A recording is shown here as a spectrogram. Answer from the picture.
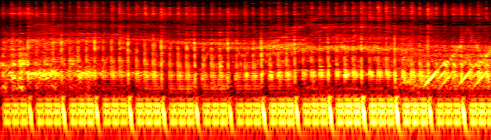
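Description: Psychedelic trance played live over an outdoor festival sound system: a pounding kick and rolling bassline at about two and a half beats a second under buzzing synth lines, with rising synth sweeps near the end.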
